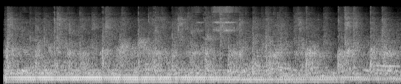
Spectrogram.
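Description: Live band of acoustic guitar, bass, keys and percussion playing the close of a song: a chord held under percussion strokes, stopping about three and a half seconds in.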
